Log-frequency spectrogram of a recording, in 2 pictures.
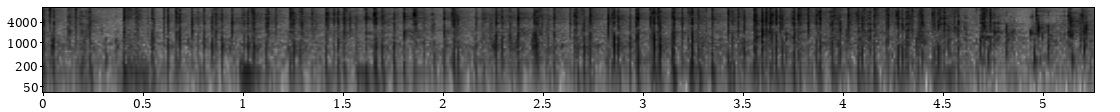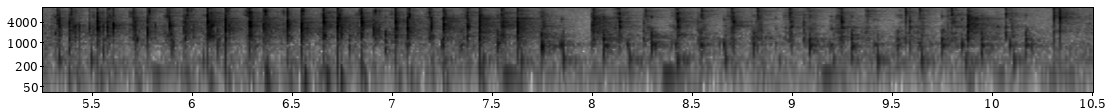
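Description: Fast, aggressive tapping on a wooden object produces a dense, continuous stream of dry, bright clicks. The clicks have almost no low end and die away instantly between strikes.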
